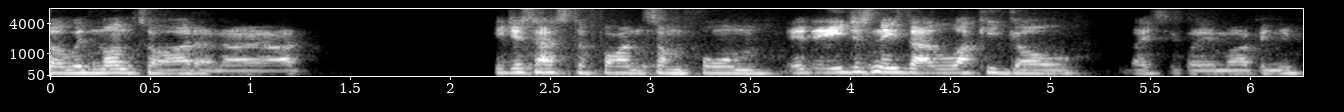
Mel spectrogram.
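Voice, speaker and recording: A man with an Australian accent talks at a very fast pace and a fairly high pitch, his tone bright and sharp and his intonation fairly even. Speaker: football fan panelist. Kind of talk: live stream panel chat.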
